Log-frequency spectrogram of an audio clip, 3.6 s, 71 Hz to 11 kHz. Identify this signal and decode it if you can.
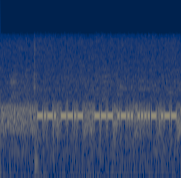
Morse code, heard as a keyed tone, about 37 wpm, 420 Hz, with radio noise. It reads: CQ OL4W
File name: truSDX/KX3a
